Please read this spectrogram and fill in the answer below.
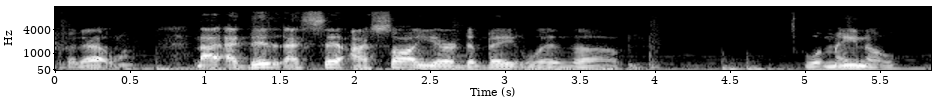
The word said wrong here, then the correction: Miano: Did I say his name right? – Michael Miano. – Miano.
